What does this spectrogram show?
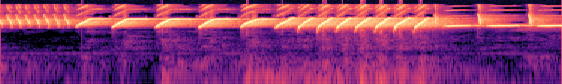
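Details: Short burst of domestic canary song: a fast pulsed trill, then a string of sharp rising chirps repeated several times a second, ending on a sustained pure whistle.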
